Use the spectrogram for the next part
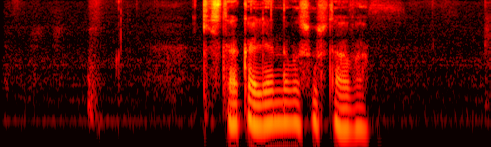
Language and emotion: Russian, neutral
